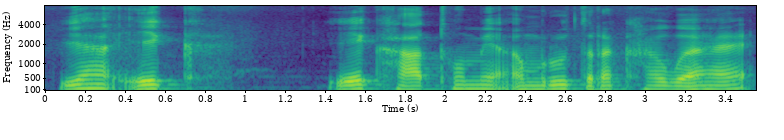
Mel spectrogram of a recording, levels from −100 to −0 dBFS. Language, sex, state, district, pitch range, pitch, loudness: Hindi, male, Jharkhand, Ranchi, 125-140 Hz, 130 Hz, -19 LUFS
